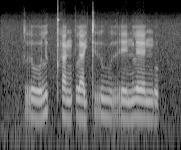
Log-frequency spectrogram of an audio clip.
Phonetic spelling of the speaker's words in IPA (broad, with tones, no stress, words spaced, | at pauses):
kroː˩˦ lɯ˥˩k̚pʰa˩˦ŋkla˩˦j truː˨˩re˩˦n lɛː˧ŋo˨˩k̚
